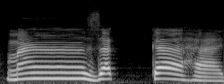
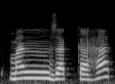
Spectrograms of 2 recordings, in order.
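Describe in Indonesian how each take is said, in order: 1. Bunyi n disamarkan dan didengungkan. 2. Bunyi n diucapkan dengan jelas. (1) "juga dibaca dengung" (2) "menjadi izhar jelas"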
